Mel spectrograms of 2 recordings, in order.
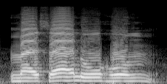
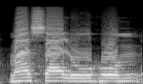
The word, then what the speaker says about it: مثلهم: Sehingga ketika pelafalan tha, jangan sampai kita melafalkannya dengan masaluhum dengan huruf sin. Hati-hati, sering terjadi ya, yang kesalahan adalah mengganti huruf tha dengan huruf sin sehingga dibaca masaluhum.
